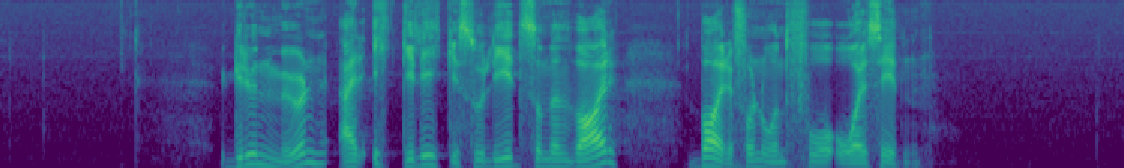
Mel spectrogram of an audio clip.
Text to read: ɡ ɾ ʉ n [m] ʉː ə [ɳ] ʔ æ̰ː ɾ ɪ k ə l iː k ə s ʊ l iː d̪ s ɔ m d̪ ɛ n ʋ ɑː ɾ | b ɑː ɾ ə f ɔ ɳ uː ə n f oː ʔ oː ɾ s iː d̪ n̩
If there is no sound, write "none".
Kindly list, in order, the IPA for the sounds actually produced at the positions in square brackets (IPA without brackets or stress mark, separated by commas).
m, ɳ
